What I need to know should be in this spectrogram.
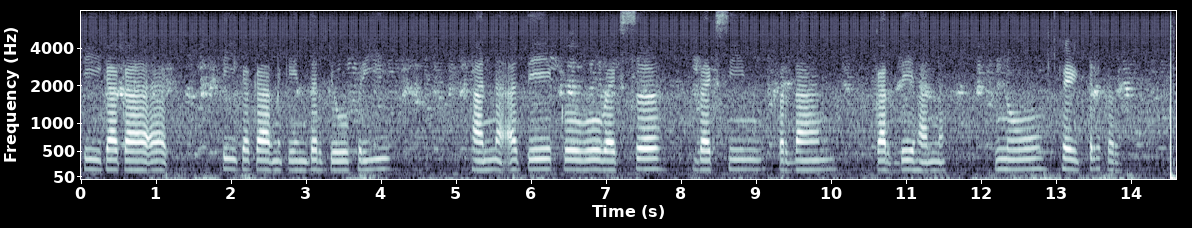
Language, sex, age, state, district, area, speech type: Punjabi, female, 45-60, Punjab, Mansa, rural, read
